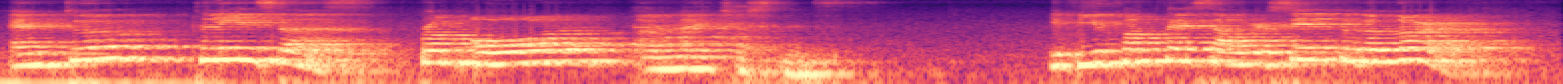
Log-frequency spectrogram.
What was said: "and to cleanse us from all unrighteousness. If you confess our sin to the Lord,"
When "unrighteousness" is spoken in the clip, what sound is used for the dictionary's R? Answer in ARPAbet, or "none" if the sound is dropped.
none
